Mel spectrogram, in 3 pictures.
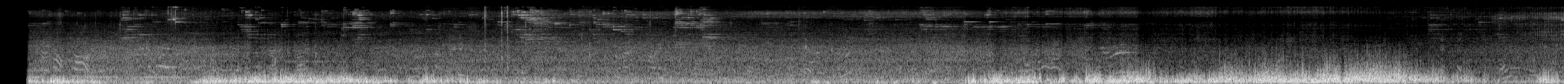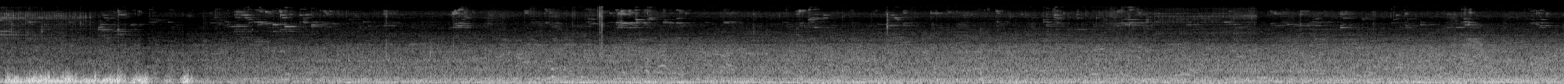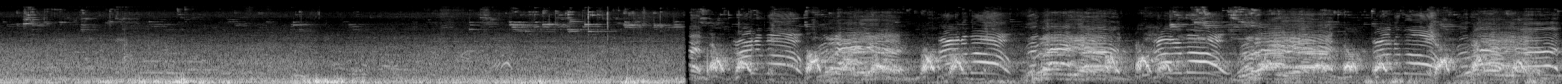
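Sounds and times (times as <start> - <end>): outdoor background rumble: 0.3 - 38.6.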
